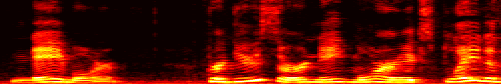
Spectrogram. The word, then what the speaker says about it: Namor: Actor Tenoch Huerta pronounces the words Namor. Oh, Namor instead of Namor? Instead of how it's tradition.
